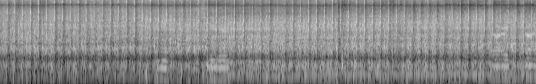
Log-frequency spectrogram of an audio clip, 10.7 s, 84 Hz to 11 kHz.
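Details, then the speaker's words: 2005 Mazda 6 3.0 V6 Duratec, oil just changed, no leaks: sharp patterned tick about three a second at idle and revving to 2000–2500 rpm, coming from the engine; cause unknown, owner wonders about valves. "it's not like a constant tick It's like got like a pattern to it but it's coming from in here"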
